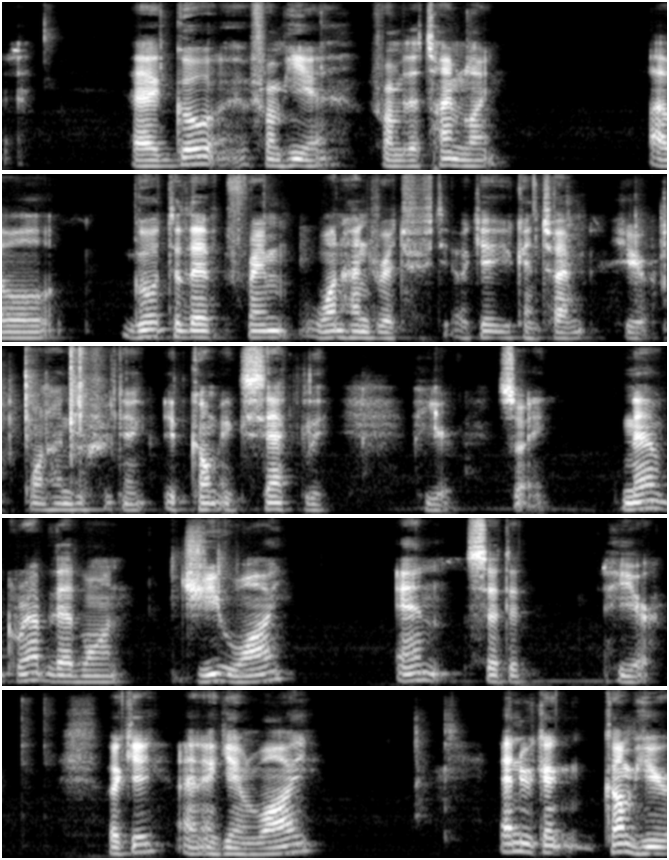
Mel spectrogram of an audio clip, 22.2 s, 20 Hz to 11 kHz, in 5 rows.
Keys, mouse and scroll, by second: 12.6 g.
